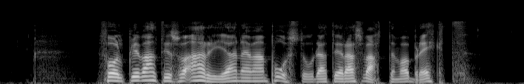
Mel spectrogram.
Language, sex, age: Swedish, male, 63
